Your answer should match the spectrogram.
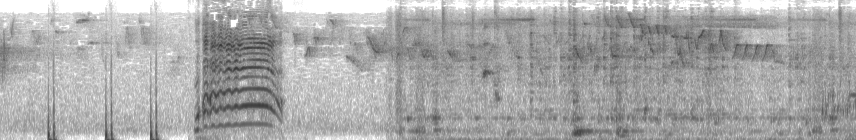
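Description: Three light clicks, then a goat bleating once, a call about a second long that rises and falls in pitch. From about halfway a faint steady wash sets in, with many short high chirps over it.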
